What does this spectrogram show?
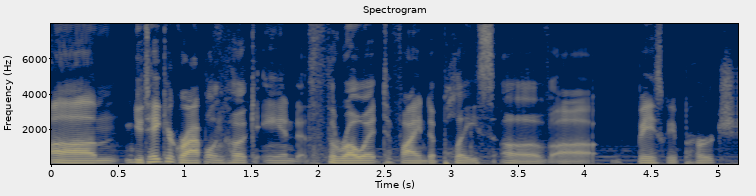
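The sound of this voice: Intonation stays fairly even throughout an unforced reading voice.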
